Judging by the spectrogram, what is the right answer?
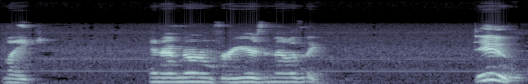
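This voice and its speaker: A woman's voice: mid-range voice, little pitch movement, brisk, bright, forceful tone, dull audio. A woman telling a story in a casual vlog, blunt and profane, rambling with lots of fillers. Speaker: vlogger.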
